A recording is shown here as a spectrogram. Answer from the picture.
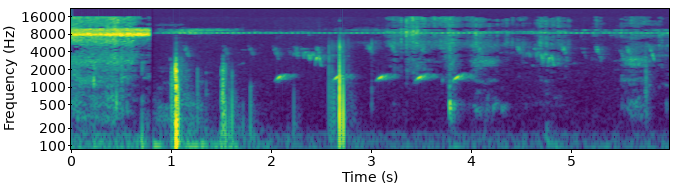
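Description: A bird chirping a quick run of five short, identical notes between about two and four seconds in, against near silence, with a few faint sharp clicks.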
